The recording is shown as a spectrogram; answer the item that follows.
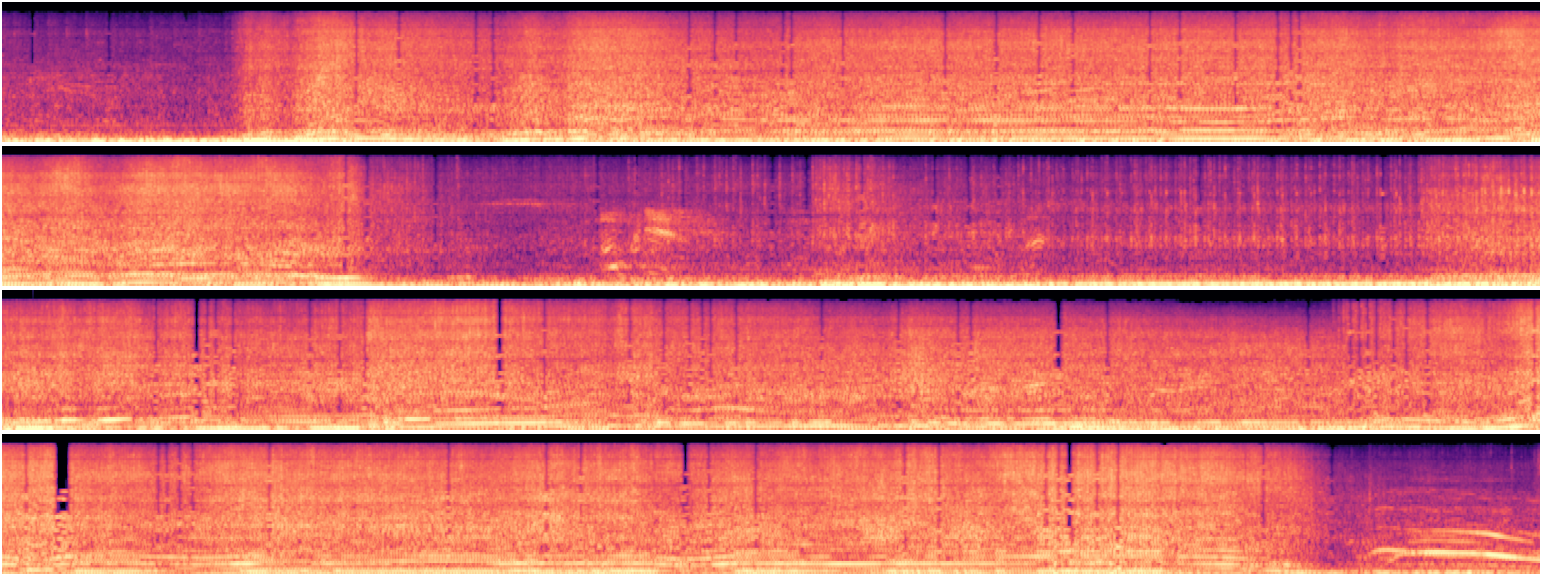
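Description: Gasser drag-race cars' engines running and revving, their pitch repeatedly rising and falling, with voices alongside.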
